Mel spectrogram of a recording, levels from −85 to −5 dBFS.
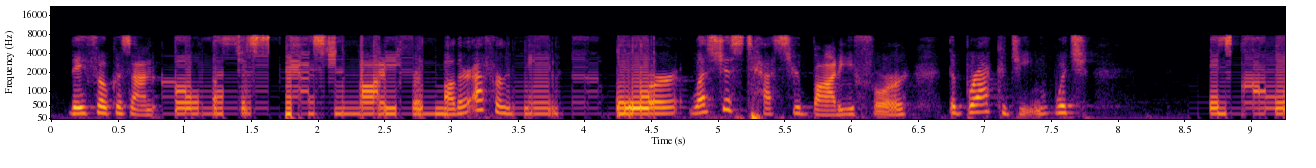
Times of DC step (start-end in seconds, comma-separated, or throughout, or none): none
